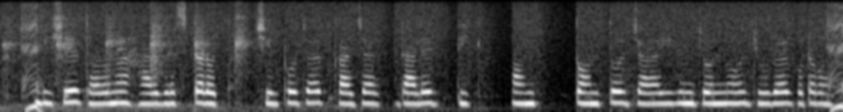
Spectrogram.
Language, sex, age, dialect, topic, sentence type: Bengali, female, 18-24, Rajbangshi, agriculture, statement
